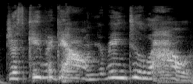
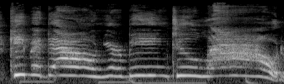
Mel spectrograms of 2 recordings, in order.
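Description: First: Put-on a touch of irritated parent telling the kid off; mild mock scolding. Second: High, slow, exasperated parental scolding; mock scolding. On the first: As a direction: snap at the child as the bad example. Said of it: "It's instead of". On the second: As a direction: nag the kid as the wrong example, drawn out. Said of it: "instead of saying things like".

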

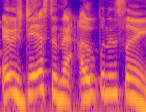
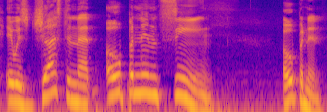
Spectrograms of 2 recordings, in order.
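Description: First: Higher-pitched, hammed-up Southern twang; exaggerated Southern accent. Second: Put-on touch of Southern accent. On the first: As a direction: tease with a thick mock Southern accent. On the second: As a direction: slip a little Southern twang into "opening". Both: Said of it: "You like that?".

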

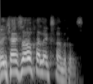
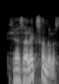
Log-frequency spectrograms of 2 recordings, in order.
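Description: First: Higher and louder, amazed at the shared name; surprised delight. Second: Said in the usual way. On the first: Retold or imitated. Restaurant owner amazed they share a name, surprised delight. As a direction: exclaim it like a happy coincidence. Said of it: "Der so". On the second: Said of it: "Ich so".

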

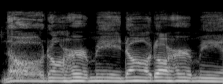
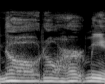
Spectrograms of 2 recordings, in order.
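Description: First: High, slow imitated pleading; mock scream. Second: High pitched mock plea; imitated pleading. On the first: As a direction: repeat the plea like a scared man. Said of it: "while he's screaming this". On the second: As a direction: act out a frightened plea. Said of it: "he starts saying".

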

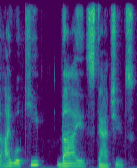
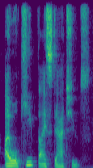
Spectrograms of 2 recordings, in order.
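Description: First: Slow, weighty "I will keep thy statutes"; a deliberate vow spoken slowly; slow emphasis. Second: Said in the usual way. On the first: Shown as a demonstration. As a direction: lean on "keep" and draw the line out. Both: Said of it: "And then he said".

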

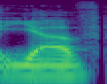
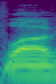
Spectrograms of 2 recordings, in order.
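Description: First: "yuv" with a Y in place of the L; "yuv" for love, baby talk; toddler mispronunciation. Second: Said in the usual way. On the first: Shown as a demonstration. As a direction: say "yuv" like a small child who can't say L. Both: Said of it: "replace the L with a Y".

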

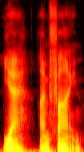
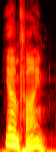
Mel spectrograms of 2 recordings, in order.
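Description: First: "Yeah, I'm fine" drawn out slowly and quietly; a hollow, slow "Yeah, I'm fine"; slow quiet brush-off. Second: "Yeah, I'm fine" tossed off higher and louder; a bright, brushing-off "Yeah, I'm fine"; breezy mask. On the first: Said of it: "it's not the first, "Yeah, I'm fine". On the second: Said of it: "is a bit of a mask". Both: Shown as a demonstration.

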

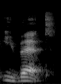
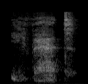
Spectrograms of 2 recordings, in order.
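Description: First: Said in the usual way. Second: Soft whisper of "Yvette"; calling the soldier's name in a whisper in the queue. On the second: Shown as a demonstration. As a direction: breathe "Yvette" unvoiced, very soft. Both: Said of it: "like that".

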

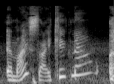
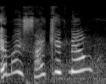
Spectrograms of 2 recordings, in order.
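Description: First: High-pitched, incredulous re-enactment; mock freaked-out question. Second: Very high, squeaky incredulous question; mock freaked-out squeak. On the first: Storyteller reliving opening her eyes afterwards, high startled question. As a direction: ask it in high, alarmed disbelief. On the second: Storyteller repeating her stunned reaction, very high squeaky disbelief. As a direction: pitch it right up in hammed-up alarm. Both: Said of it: "I start freaking the fuck out".

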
